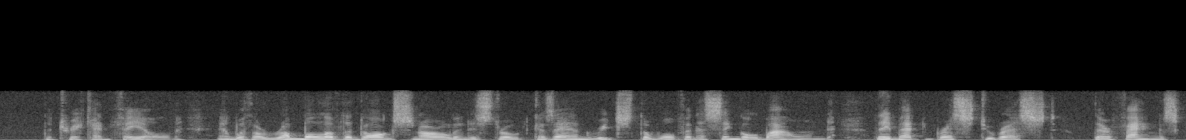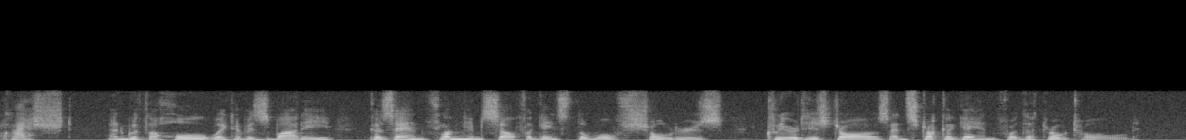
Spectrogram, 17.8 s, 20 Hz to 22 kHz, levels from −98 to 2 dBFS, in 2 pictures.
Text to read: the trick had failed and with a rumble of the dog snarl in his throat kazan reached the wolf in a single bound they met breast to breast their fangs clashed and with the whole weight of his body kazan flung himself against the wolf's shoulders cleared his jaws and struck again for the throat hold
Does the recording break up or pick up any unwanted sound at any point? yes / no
no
